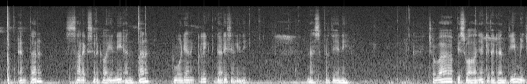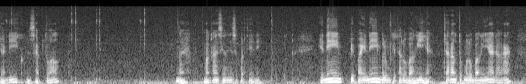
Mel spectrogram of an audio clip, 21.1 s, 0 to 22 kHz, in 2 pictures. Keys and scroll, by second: 0.0-0.1 typing, 2.8 space.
